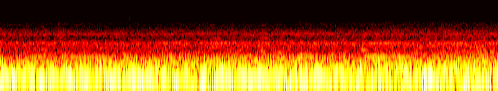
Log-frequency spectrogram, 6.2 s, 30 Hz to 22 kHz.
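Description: JR West 201 series electric train running at steady speed, heard from inside the car near the line breaker: a steady low rumble with a faint constant whine above it.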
